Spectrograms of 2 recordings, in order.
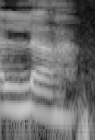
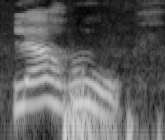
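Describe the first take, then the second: First: The word ends on h with no vowel. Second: The word ends with a long u vowel. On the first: The reciter stops on this word. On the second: The word is read in running recitation.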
